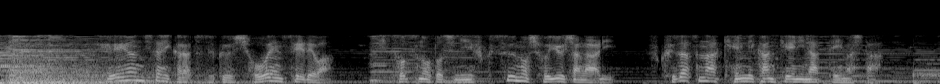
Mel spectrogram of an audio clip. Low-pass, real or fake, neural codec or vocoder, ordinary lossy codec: 7.2 kHz; real; none; AAC, 16 kbps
